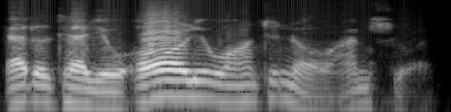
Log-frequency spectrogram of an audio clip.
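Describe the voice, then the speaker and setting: Brief: man playing a fussy corner pharmacist, measured and courteous, vintage radio. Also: medium pitch, expressive, close to an everyday voice. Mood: polite. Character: polite, fussy male pharmacist. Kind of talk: 1940s radio drama acting. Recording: dull old radio transcription.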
